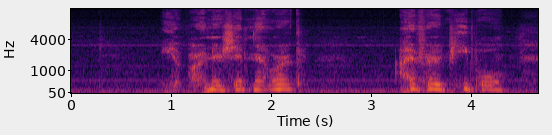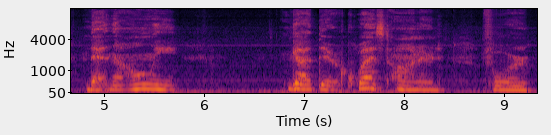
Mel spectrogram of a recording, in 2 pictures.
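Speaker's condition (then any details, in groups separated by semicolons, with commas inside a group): Cerebral palsy; wheelchair bound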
